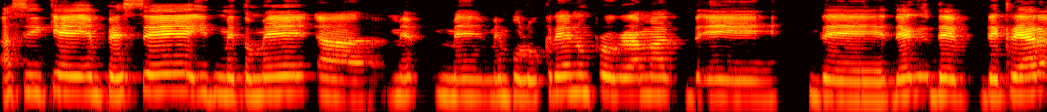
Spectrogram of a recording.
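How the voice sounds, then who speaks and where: A woman's bright, sharp voice sits at a fairly high pitch and stays monotone, with flat intonation. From Mexico, Guanajuato, raised in US. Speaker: nonprofit worker for farmers. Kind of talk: interview.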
